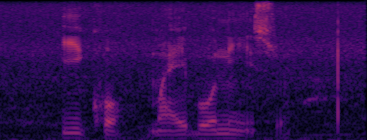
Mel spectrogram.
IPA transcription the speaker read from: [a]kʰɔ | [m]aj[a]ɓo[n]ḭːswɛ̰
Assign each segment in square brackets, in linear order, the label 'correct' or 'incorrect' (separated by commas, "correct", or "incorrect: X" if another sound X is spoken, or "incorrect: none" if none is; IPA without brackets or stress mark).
incorrect: i, correct, incorrect: ɛ, correct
